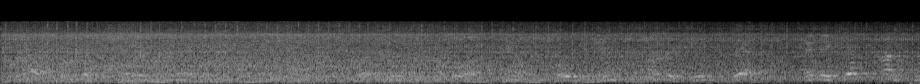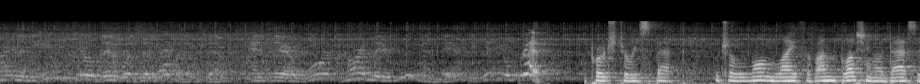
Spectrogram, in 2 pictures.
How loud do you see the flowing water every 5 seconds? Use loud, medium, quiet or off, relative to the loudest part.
loud, medium, medium, off.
